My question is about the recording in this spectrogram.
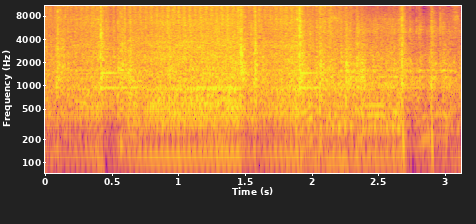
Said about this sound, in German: Diese Rammkernsondierung macht viel Lärm. Gehörschutz, Sicherheitsschuhe und Helm verstehen sich von selbst.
